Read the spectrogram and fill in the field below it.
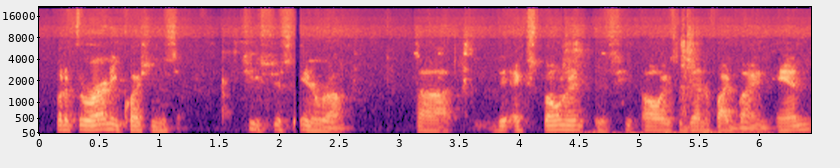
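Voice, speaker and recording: The man's voice sits at a medium pitch. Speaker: math instructor. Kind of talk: online lecture. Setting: online video class. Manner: hesitant with fillers; fast.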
